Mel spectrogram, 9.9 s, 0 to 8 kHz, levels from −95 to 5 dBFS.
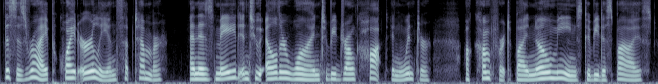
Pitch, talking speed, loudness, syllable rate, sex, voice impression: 185 Hz, 165 wpm, -17 LUFS, 4.3 syllables/s, female, feminine, adult-like, tensed, slightly soft, slightly muffled, intellectual, calm, slightly friendly, reassuring, elegant, slightly lively, slightly kind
